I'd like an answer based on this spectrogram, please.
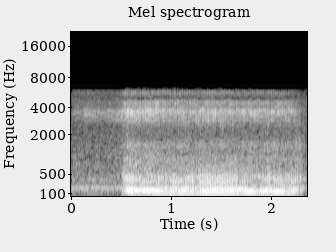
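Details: American Bulldog named Leo, a three-year-old male, snoring while asleep indoors; a steady low rasping drone with a strong buzzy hum, sustained for about two seconds after a quiet start.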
